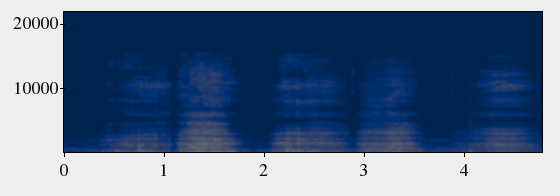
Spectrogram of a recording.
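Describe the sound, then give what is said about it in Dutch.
A voice imitates a worn-out dragon panting for breath: about four heavy, raspy gasping breaths in a steady rhythm, fairly loud, with no words spoken. “Hij hijgde om op adem te komen.”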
